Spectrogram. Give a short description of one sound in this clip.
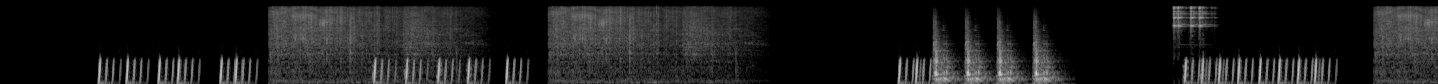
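Short bright game pops sound in quick bursts as balls stack up.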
